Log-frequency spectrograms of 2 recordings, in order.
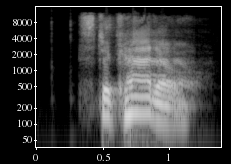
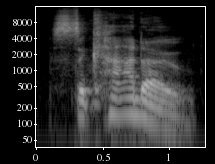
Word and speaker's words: staccato: One way of pronouncing it in American English. Staccato. Staccato. Though at the end does a flap T.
